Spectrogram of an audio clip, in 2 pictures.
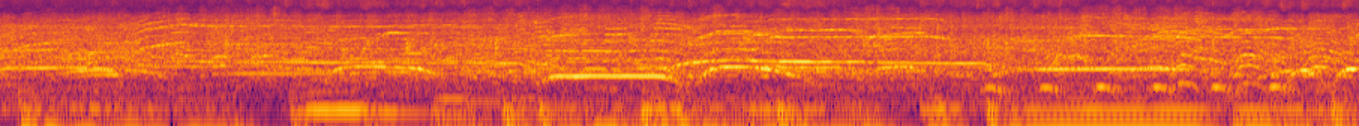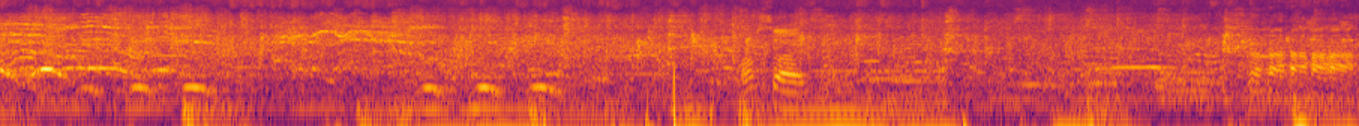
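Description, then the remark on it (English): A large audience claps and cheers steadily for the whole stretch, applauding a performer after a song, with whoops and shouting voices rising above the dense applause. “Can I get one more great round of applause”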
